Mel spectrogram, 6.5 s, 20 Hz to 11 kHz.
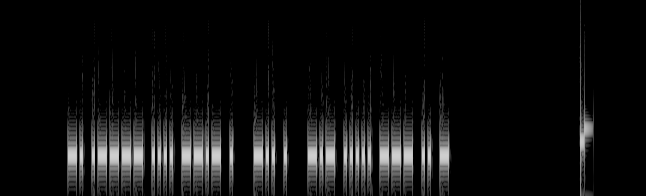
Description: Morse code, heard as a keyed tone, about 40 wpm, 700 Hz. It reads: N1HQE DE K5OIT
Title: USA Callsign DE Callsign - 5 Characters - 40wpm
